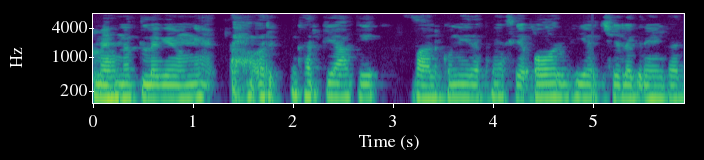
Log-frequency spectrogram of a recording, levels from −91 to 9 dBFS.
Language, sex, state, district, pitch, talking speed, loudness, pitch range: Hindi, male, Bihar, Jamui, 140 Hz, 170 wpm, -19 LUFS, 140-145 Hz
